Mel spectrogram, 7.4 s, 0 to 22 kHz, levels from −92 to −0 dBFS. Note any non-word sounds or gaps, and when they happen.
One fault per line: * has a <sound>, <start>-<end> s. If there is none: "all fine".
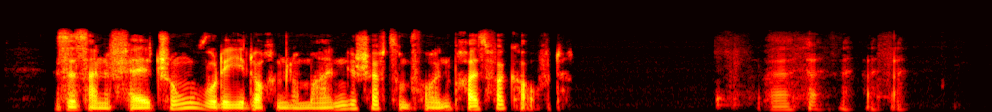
* has a laugh, 5.4-6.9 s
